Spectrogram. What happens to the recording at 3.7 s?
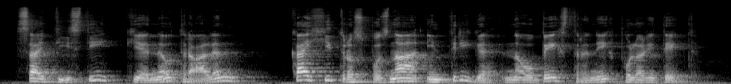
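Nothing goes wrong at 3.7 s; the speech there is intact, with no dropout, click, distortion or other fault.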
